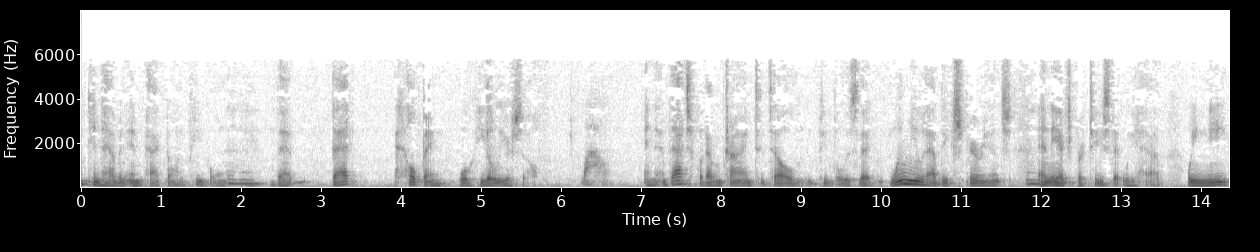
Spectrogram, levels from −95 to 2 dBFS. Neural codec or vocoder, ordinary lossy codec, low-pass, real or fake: codec, 16 kHz, 4 kbps, FunCodec, trained on LibriTTS, 50 frames a second; MP3, 24 kbps; 7.2 kHz; fake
